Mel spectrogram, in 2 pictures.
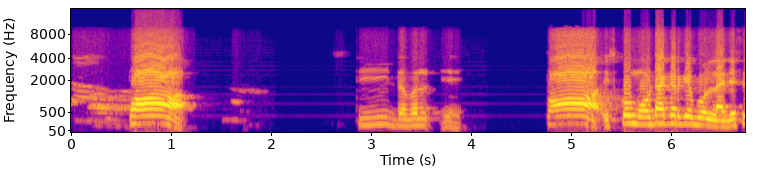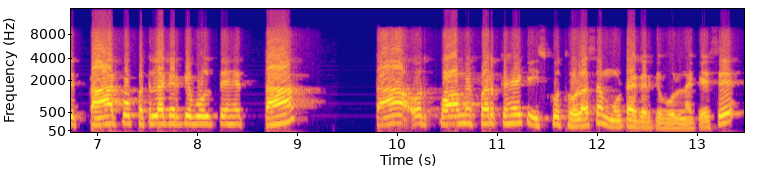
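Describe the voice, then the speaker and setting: A man teaching Quran letters, asking questions and repeating each letter slowly and patiently. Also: high voice, poor audio.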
